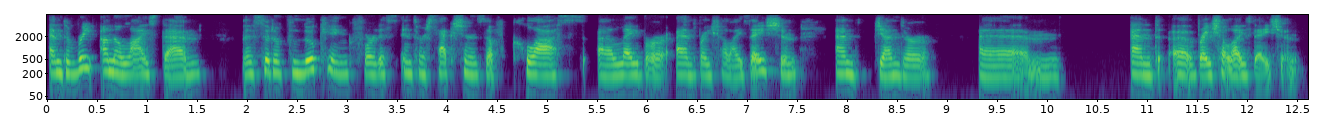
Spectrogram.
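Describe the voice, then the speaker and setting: A woman giving an academic talk over a video call, halting often with fillers and repeated words. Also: medium pitch, steady tone, vocal fry, no echo. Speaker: academic speaker. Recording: dull lo-fi sound.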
